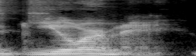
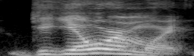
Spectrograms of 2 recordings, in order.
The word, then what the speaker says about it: Guillorme: Guillermo, how do you say his name? – I think it's Guillorme. – Guillorme.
